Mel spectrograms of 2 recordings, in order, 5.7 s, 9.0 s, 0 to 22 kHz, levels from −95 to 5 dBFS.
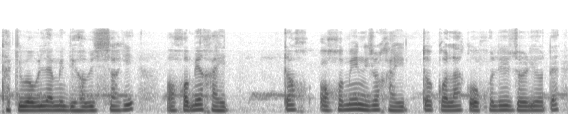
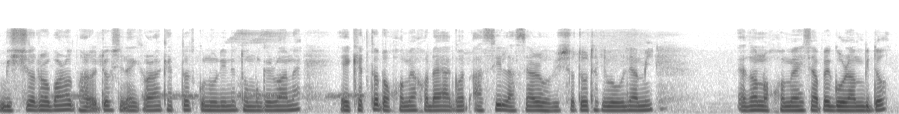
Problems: background sounds at intervals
